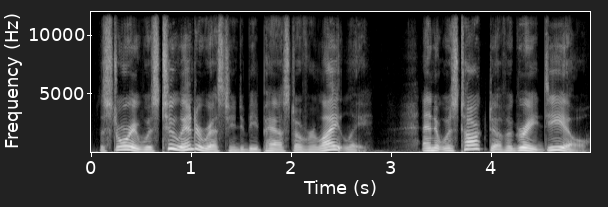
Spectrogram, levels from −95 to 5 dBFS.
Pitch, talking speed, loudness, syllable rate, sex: 195 Hz, 215 wpm, -17 LUFS, 6.0 syllables/s, female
